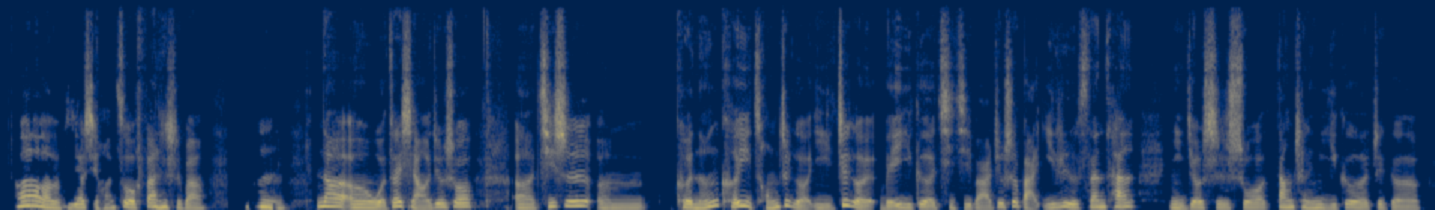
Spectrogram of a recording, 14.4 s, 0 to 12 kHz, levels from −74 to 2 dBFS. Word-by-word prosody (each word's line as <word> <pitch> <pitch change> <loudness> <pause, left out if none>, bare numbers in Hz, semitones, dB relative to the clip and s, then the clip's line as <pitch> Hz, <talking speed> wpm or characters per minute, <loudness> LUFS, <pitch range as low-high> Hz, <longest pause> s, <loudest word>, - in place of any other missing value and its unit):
哦， 235 - +4
比 170 - -6
较 180 +1 +2
喜 180 -2 +1
欢 170 +2 -6
做 190 -2 +3
饭 200 +1 +3
是 190 -1 -2
吧？ 165 -1 -3 0.5
嗯， 180 -5 +3 0.3
那， 240 -1 +4
呃， 180 0 +2
我 165 -2 +3
在 235 +7 +3
想 150 -11 0
就 210 +5 +2
说， 220 +1 +2 0.4
呃 165 -1 -1
其 220 +8 +1
实， 275 +3 +4
嗯， 160 -1 -6 0.3
可 190 -3 +2
能 185 +11 +2
可 225 -7 +1
以 270 0 +3
从 180 0 -1
这 300 - -1
个 170 -7 -2
以 160 -1 -6
这 315 - +1
个 155 -10 +1
为 160 +2 -1
一 175 -2 -2
个 170 -1 -1
契 165 +3 -4
机 165 +1 -4
吧， 150 -4 -4
就 190 +9 -2
是 245 +4 +1
把 225 - -1
1 170 - -5
日 200 -2 +1
3 200 +2 0
餐， 215 +1 0 0.3
你 175 -4 -2
就 170 +2 0
是 175 -1 -1
说 165 -1 -1
当 200 0 +1
成 180 -3 -2
一 160 +1 -7
个 175 -2 -2
这 170 +2 -6
个， 150 -3 -6
180 Hz, 215 characters per minute, -22 LUFS, 165-210 Hz, 0.5 s, 哦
